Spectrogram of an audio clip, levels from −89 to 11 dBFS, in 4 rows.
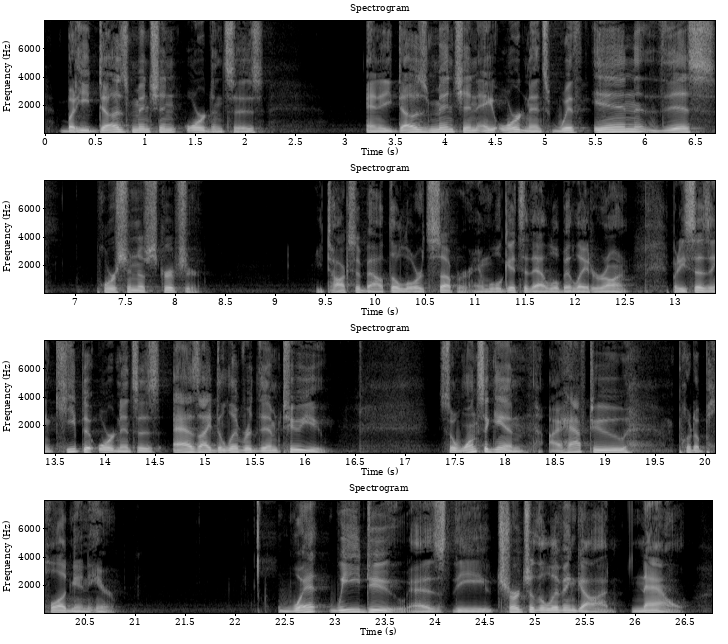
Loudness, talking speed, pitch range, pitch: -21 LUFS, 150 wpm, 90-130 Hz, 105 Hz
